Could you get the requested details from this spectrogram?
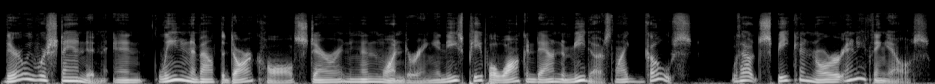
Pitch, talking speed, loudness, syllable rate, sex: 130 Hz, 180 wpm, -18 LUFS, 5.1 syllables/s, male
